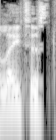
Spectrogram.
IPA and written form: ˈleɪ.t̬ɪst (latest)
